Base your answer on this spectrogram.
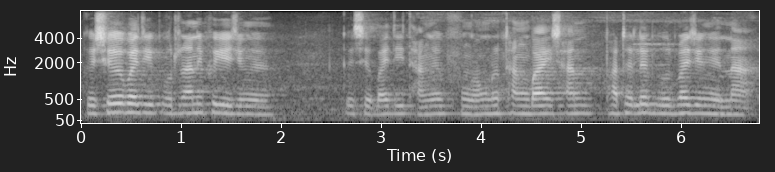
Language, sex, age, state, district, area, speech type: Bodo, female, 60+, Assam, Chirang, urban, spontaneous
